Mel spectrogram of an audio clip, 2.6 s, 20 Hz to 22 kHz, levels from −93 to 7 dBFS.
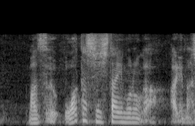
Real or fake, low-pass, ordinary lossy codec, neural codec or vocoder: fake; 7.2 kHz; AAC, 48 kbps; vocoder, 22.05 kHz, 80 mel bands, HiFi-GAN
